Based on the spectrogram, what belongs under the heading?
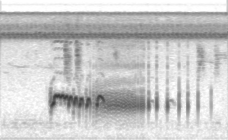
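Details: Zebra dove, known locally as perkutut, singing its manggung coo to bait other doves: a quick trilled phrase that smears into a purr, then breaks into a string of fast, fading pulses over a constant high hum.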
